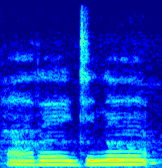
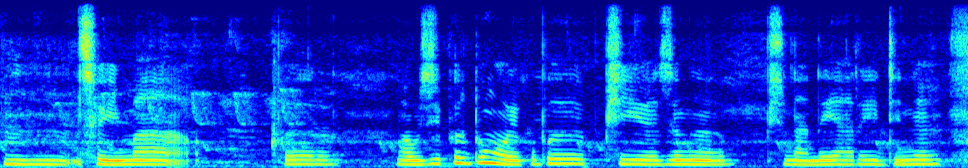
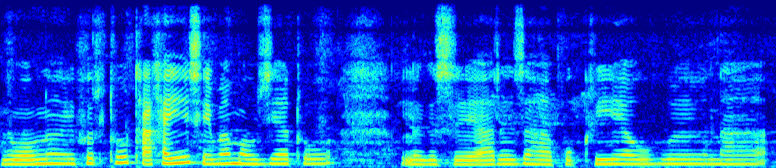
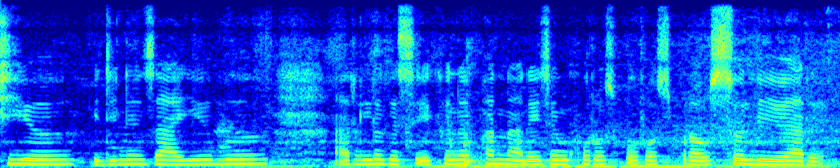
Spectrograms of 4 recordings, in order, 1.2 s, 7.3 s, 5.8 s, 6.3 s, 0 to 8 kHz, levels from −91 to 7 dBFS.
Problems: constant background noise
